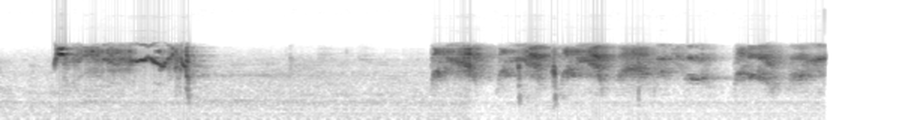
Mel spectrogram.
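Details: Parrot uttering a harsh warbling squawk, a pause, then a longer series of rough, grating squawks and chatter that stops abruptly.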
